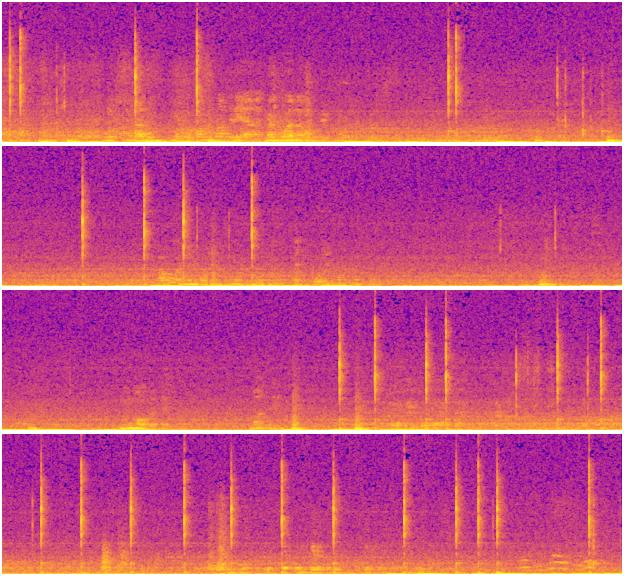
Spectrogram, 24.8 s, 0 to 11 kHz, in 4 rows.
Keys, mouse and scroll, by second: 0.0 click, 1.2 click, 4.4 click, 6.9-7.7 drag, 7.9 click, 15.6 click, 16.5 click, 17.8 click, 18.8 click, 19.8 click, 20.8 click, 21.8 click, 23.0 click.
